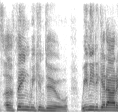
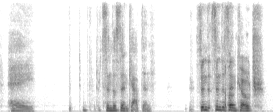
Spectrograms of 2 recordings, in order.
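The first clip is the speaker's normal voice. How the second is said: whisper, quieter; 7 dB quieter than usual. Retelling how two characters ask Batman to send them in: imitating a whisper. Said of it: "they just whisper to Batman".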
